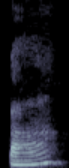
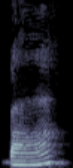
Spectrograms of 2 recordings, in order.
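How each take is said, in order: First: The syllable carries the rising second tone. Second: The syllable carries the rising second tone.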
